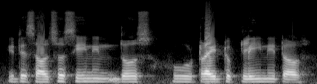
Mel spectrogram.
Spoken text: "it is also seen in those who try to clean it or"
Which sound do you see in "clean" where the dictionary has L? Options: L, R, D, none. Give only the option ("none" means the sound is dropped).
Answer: L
